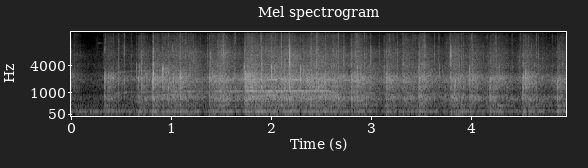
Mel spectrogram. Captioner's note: audience applauding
